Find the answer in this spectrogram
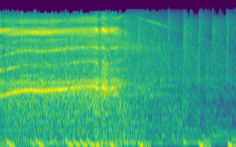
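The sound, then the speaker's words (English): A powerful Fix-O-Matic super drill whines at a steady high pitch while grinding hard through a stone wall, with rough rhythmic crunching underneath, then the whine drops away leaving scattered knocks and debris. “And now, stone. Hey, stop. You've gone straight through the wall.”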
